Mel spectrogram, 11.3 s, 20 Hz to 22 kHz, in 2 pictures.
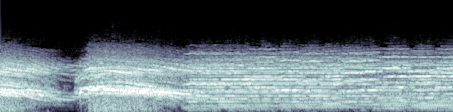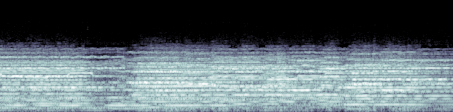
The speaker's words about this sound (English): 89 days from New York. It's a record, boys, a record. Let's give him the freedom of the city. Three rousing cheers. Hooray! Hooray!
